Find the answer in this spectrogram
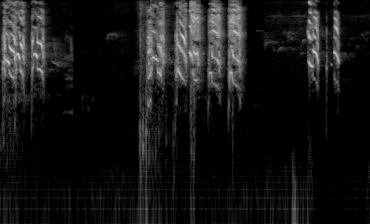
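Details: Indian parrot producing grating squawks in groups of two to four, with short pauses between bursts and occasional low thuds.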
